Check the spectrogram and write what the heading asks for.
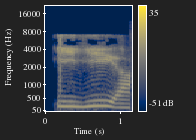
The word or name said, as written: illia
